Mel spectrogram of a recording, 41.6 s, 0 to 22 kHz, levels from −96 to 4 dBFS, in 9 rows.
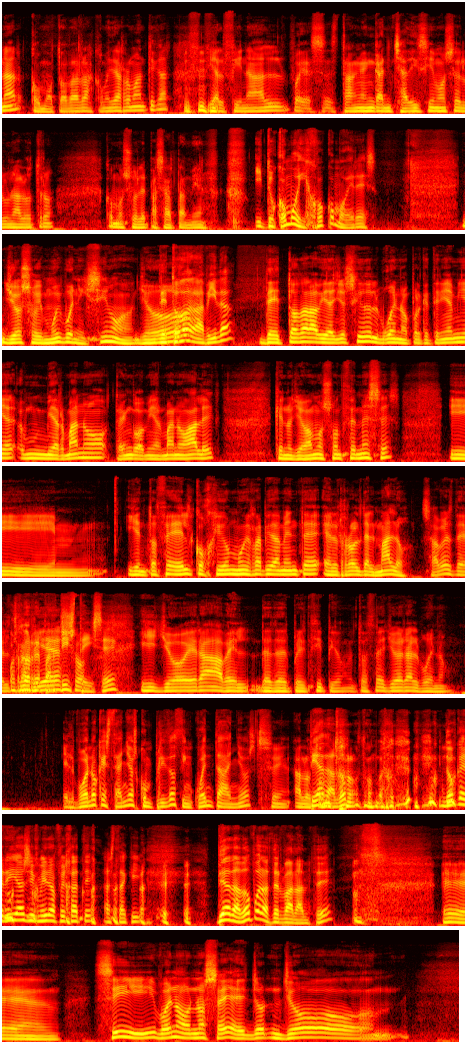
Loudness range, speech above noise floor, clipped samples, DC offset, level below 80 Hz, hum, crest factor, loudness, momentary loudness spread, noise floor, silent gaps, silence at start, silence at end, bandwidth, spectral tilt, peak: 7 LU; 27 dB; under 0.1%; under 0.1%; -48 dBFS; none; 20 dB; -23 LUFS; 13 LU; -49 dBFS; none; 0 s; 0.1 s; 15.5 kHz; -6 dB/octave; -2 dBFS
